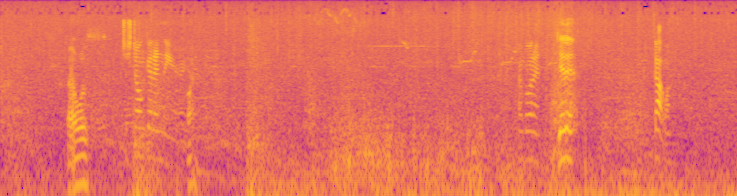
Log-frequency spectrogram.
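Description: A small dinosaur gives shrill, chirping cries.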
